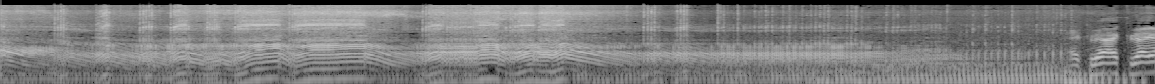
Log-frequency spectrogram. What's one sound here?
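A chainsaw revs and cuts through wood up close.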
